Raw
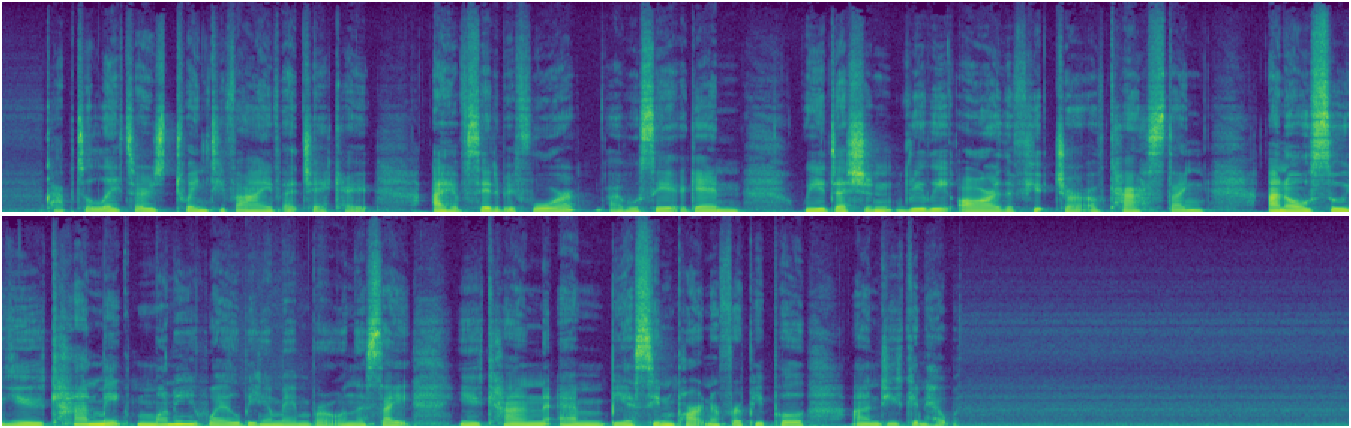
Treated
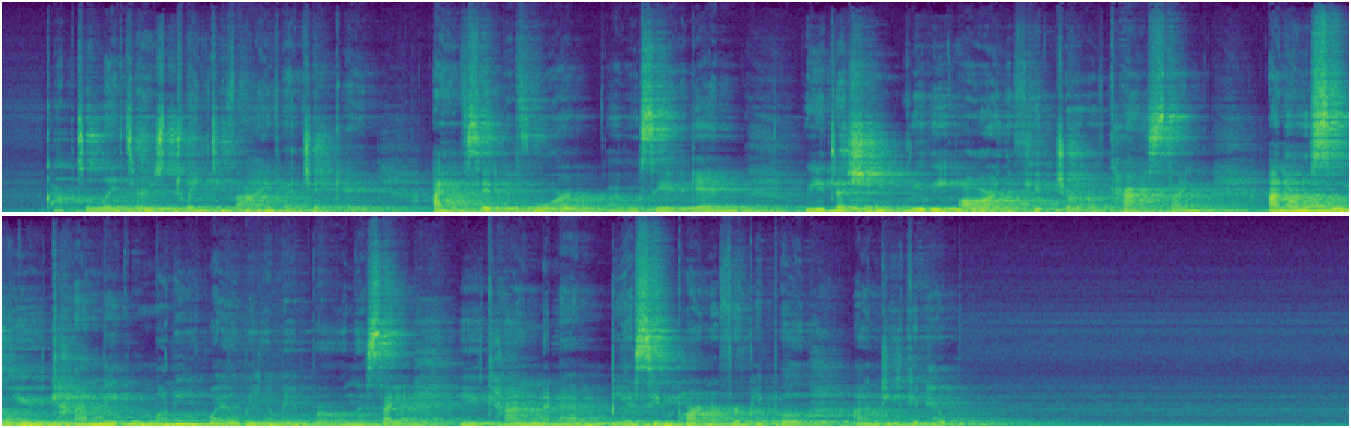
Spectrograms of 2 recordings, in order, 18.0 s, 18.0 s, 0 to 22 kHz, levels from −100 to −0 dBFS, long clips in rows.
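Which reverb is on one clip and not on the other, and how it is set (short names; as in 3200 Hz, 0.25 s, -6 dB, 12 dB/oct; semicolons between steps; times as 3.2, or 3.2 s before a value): digital reverb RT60 2.1 s, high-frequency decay 0.45×, pre-delay 30 ms, DRR 1.5 dB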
